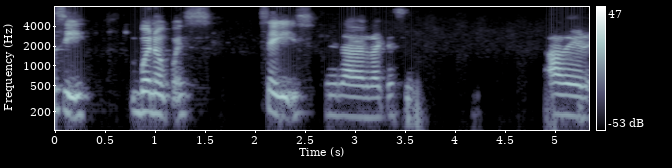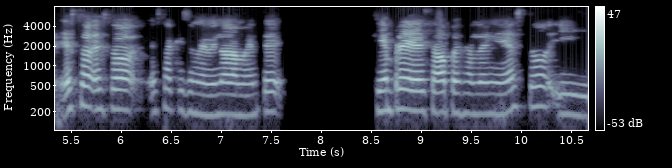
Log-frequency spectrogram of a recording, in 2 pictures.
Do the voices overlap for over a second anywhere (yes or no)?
no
